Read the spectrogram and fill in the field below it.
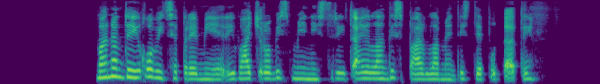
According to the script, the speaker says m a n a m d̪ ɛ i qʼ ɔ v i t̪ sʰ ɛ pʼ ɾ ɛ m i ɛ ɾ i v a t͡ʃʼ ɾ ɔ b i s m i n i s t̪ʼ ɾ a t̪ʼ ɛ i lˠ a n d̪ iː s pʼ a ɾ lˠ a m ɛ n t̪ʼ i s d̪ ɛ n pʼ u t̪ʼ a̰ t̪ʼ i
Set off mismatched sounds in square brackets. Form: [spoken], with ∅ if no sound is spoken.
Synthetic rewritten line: m a n a m d̪ ɛ i qʼ ɔ v i t̪ sʰ ɛ pʼ ɾ ɛ m i ɛ ɾ i v a t͡ʃʼ ɾ ɔ b i s m i n i s t̪ʼ ɾ [i] t̪ʼ [a] i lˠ a n d̪ [i] s pʼ a ɾ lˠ a m ɛ n t̪ʼ i s d̪ ɛ [∅] pʼ u t̪ʼ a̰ t̪ʼ i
